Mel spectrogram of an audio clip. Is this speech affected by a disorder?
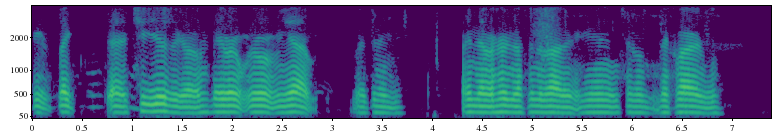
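Yes: stroke; past stroke, lasting speech impairment, considers self partly disabled; speech still impaired at time of call; impaired speech from stroke, speech kind of messed up, limits public-facing work.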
